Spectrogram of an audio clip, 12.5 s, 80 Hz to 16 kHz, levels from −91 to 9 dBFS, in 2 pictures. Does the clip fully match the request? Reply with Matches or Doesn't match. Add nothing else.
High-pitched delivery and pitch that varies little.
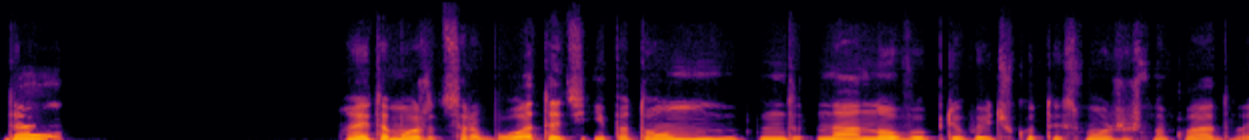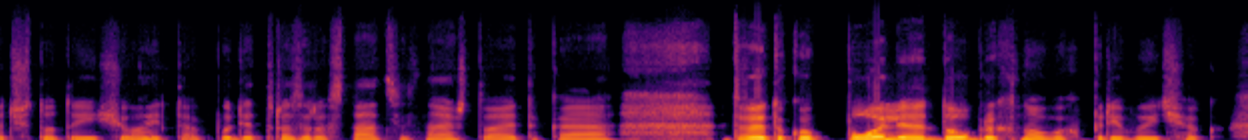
Doesn't match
